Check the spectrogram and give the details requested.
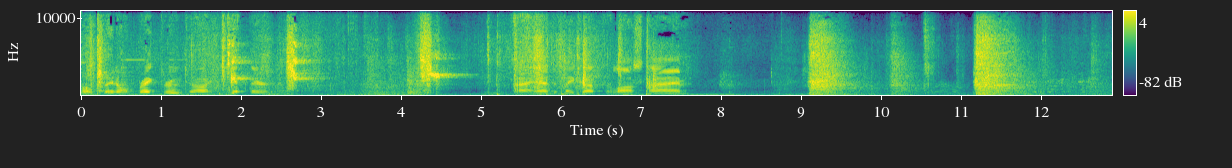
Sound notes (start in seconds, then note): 4.2 sneakers squealing; 8.7 loud pounding on barn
